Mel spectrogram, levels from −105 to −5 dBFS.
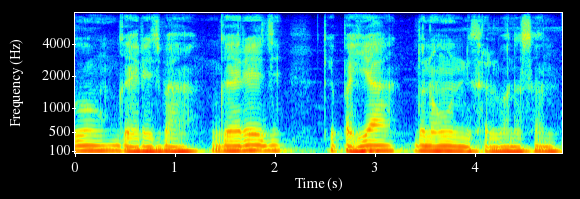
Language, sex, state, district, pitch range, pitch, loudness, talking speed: Bhojpuri, male, Bihar, Gopalganj, 95-105 Hz, 100 Hz, -28 LUFS, 135 wpm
